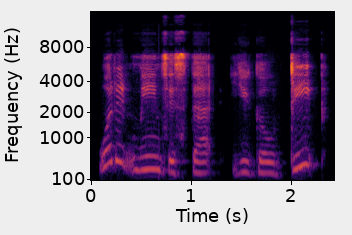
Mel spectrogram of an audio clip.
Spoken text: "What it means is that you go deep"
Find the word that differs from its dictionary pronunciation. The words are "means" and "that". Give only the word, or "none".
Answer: none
